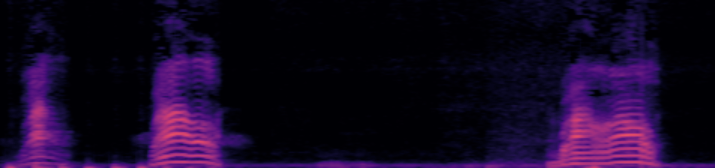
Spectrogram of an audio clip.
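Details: A Bengal cat gives three short, bright rising-and-falling meows with a pause before the last, during its bedtime routine while kneading and slow-blinking.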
